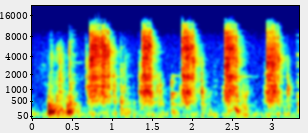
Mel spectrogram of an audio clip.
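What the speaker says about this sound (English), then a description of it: "So I'm going to loosen this acorn right here." Ratcheting creak as an acorn nut is loosened on motorcycle batwing fork hardware, five or six close, loud bursts of clicking in a steady rhythm with short pauses between, no talking.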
